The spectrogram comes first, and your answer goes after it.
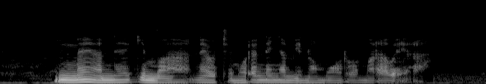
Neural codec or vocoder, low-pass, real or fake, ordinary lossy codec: none; 5.4 kHz; real; none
